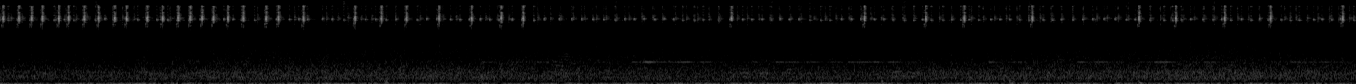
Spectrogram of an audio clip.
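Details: Cicadas singing: a high, shrill, rapidly pulsed buzz that ticks on steadily throughout, with a faint thin tone drifting in lower down midway.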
